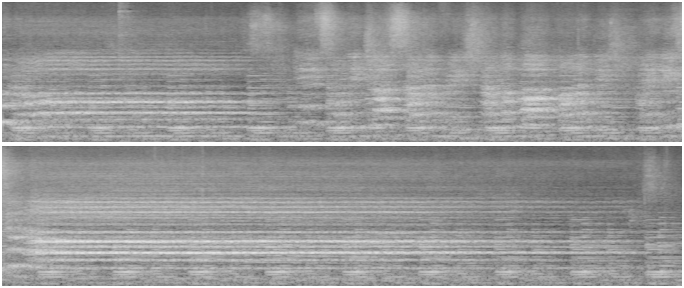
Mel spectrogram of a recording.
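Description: Large mixed high school choir singing with piano accompaniment, the piano keeping a steady repeated pulse beneath the voices. About halfway through the choir swells louder into long held chords.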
